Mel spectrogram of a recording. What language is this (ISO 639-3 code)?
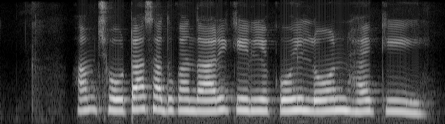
mag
